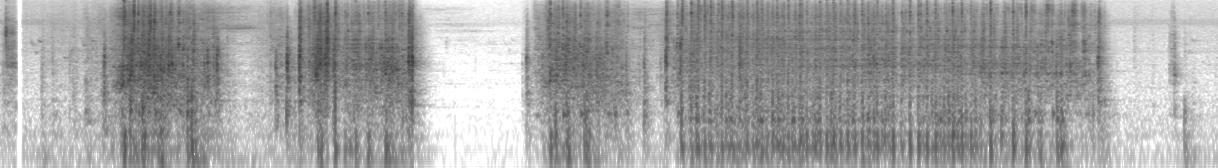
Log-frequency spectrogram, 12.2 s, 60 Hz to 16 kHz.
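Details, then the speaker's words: First test start of a brand-new NOS Briggs & Stratton 5HP block on a 1980 Montgomery Wards 2200 W generator: the single cylinder catches after a couple of tries and settles into a steady, clean putter. Normal idle. "it should be set to idle so I hope it don't try to race or nothing we know everything is drying the motor brand-new motor so we'll see what happens here"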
